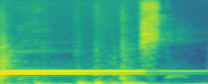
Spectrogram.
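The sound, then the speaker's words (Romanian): A doorbell rings as a steady, unbroken buzzing tone held for about two seconds, with a short hiss of noise near the end and no voices. “Ai auzit? Soneria.”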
